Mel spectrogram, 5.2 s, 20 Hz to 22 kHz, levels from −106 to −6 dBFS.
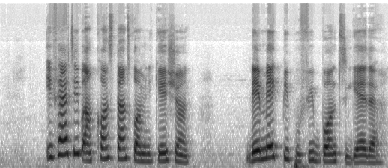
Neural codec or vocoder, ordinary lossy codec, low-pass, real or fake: none; none; none; real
